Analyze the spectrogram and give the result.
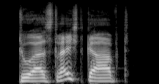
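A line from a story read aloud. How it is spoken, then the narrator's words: Called out. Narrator (German): rief Papa mir zu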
